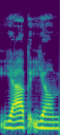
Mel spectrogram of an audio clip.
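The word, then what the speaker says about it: yab-yum: want to do this practice ideally in a yab yum position so that's spelled y y-a-b-y-u-m and well this is a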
